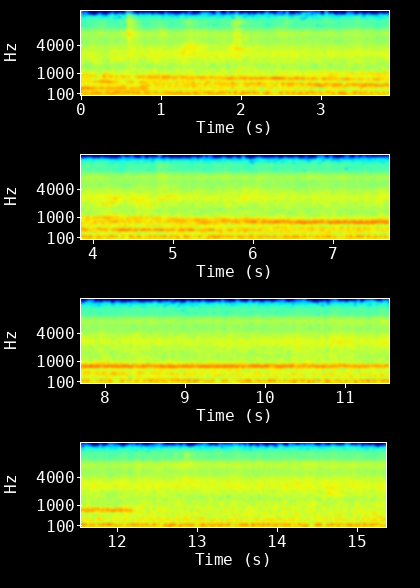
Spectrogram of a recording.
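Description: MTR East Rail line R-Train electric multiple unit running, with a steady low rumble and a motor whine that holds steady and stops about twelve seconds in.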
